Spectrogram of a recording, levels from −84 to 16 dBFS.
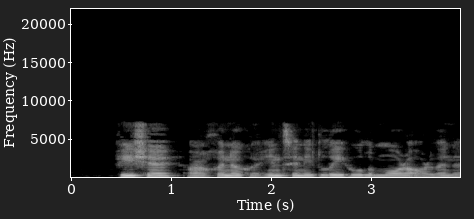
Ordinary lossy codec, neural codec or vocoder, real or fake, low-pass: MP3, 48 kbps; none; real; 7.2 kHz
